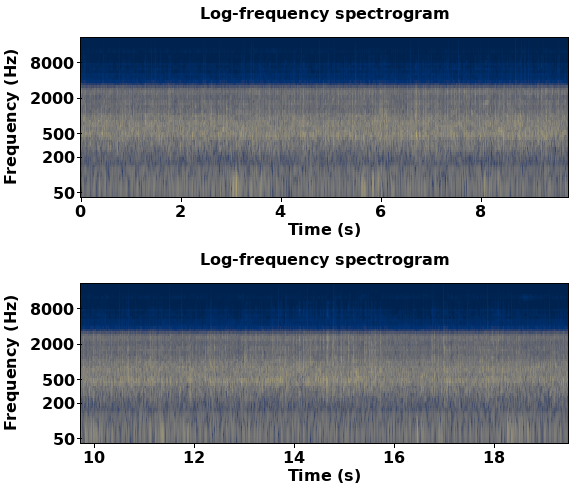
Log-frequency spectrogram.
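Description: Static hisses steadily from a radio receiver's loudspeaker.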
